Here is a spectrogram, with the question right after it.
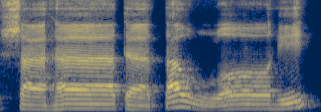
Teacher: Nak tumu syahadatallahi hak fathah alif mat tabi'i panjang dua harokat. Allahnya dibaca tebal karena harokat di depannya fathah.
